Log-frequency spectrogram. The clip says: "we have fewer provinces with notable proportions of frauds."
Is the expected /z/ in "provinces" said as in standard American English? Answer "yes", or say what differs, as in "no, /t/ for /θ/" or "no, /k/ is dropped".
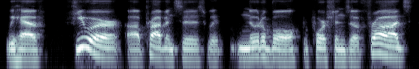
yes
